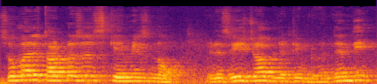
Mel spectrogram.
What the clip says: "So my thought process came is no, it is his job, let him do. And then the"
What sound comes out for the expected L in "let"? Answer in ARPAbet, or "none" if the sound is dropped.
N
